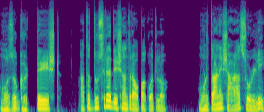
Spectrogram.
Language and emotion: Goan Konkani, sad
